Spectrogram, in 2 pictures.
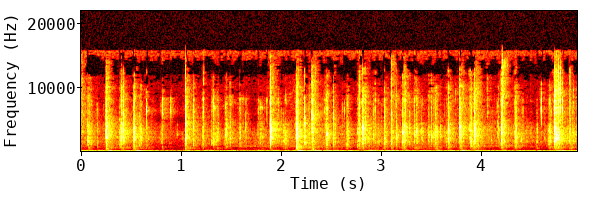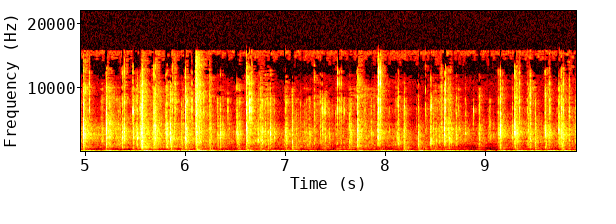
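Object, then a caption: Plastic computer keyboard. Fingertips of both hands type steadily on a full-size black plastic RGB-backlit computer keyboard with a hollow plastic housing, resting on a desk. Rapid, continuous key taps sound for the whole clip, each a short clack with a hollow low thud and a bright click on top that dies away almost instantly.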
